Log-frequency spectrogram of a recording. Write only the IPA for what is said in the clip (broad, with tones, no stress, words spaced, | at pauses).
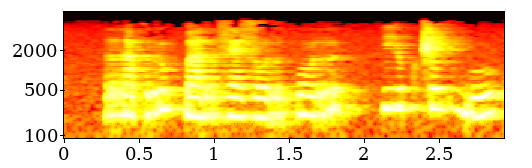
ra˨pru˦ɡ͡ba˨rzɛ˨ zo˨r po˦r | jʏ˦pʈ͡ʂo˦pɡ͡bu˨˦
